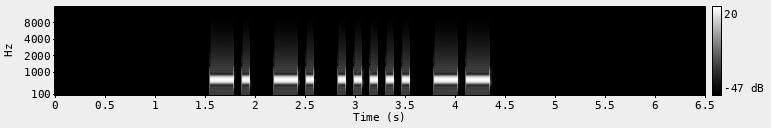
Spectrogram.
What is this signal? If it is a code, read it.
Morse code, heard as a keyed tone, about 15 wpm, 700 Hz. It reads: NN5M
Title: USA Call Signs - 4 Characters - 15wpm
